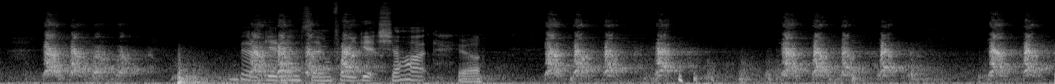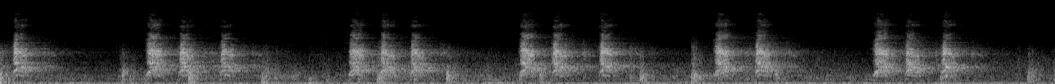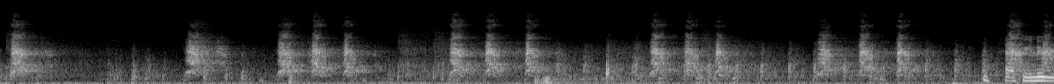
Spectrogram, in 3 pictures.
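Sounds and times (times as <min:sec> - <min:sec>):
dog barking: 0:00.4 - 0:01.7, 0:02.4 - 0:03.6, 0:05.4 - 0:07.0, 0:07.8 - 0:11.2, 0:12.0 - 0:13.3, 0:14.0 - 0:18.6, 0:19.2 - 0:20.4, 0:21.2 - 0:21.8, 0:22.9 - 0:26.8, 0:27.5 - 0:28.6, 0:29.2 - 0:30.6, 0:31.2 - 0:31.6
speech: 0:02.4 - 0:05.0, 0:31.4 - 0:31.6.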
